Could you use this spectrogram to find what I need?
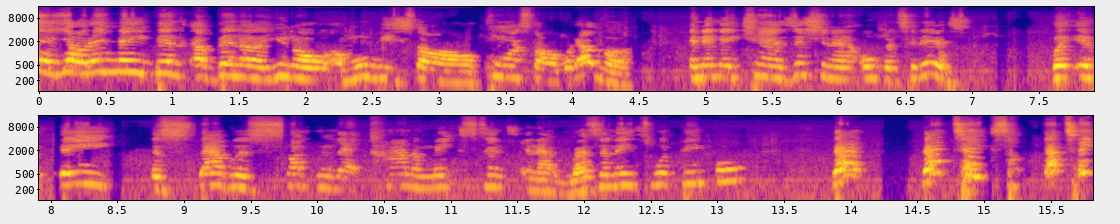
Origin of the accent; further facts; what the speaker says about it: New York, United States; now in Miami, United States; I'm from New York. I'm spinning down here in Miami.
